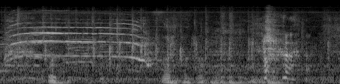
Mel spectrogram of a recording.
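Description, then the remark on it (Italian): A cat, addressed as Signor Mau, gives a long, drawn-out meow that slides down in pitch, followed by a shorter, sharper meow a moment later. “Signor Mau, mi perdoni.”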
